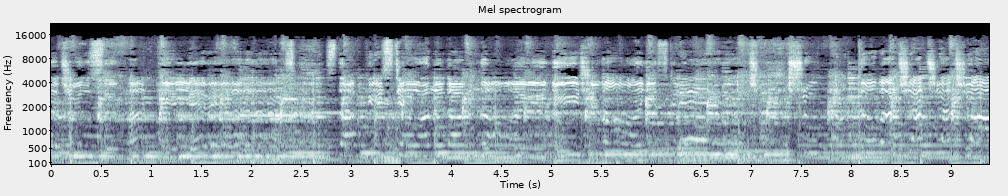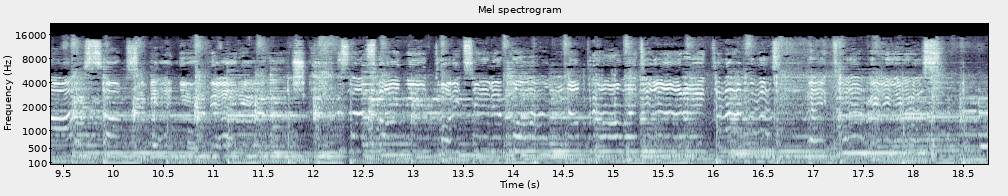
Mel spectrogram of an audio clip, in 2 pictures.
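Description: A live rock band playing: electric guitar, bass guitar and drum kit with keyboard, and a woman singing, amplified through speakers.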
